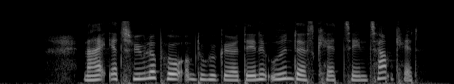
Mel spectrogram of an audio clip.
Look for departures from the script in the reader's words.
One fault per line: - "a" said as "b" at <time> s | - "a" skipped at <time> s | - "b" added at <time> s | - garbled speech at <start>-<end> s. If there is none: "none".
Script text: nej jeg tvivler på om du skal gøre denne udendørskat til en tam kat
- "skal" said as "kan" at 2.1 s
